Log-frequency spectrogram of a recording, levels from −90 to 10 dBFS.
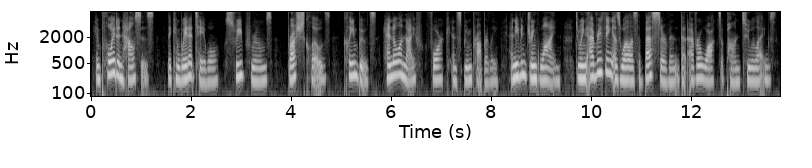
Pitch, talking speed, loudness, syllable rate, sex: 210 Hz, 170 wpm, -18 LUFS, 4.6 syllables/s, female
